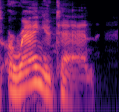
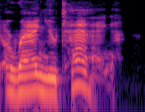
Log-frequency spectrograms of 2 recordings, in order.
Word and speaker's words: orangutan: And again, it's by good English rules is orangutan. Most people say orangutang. They add the G at the end.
